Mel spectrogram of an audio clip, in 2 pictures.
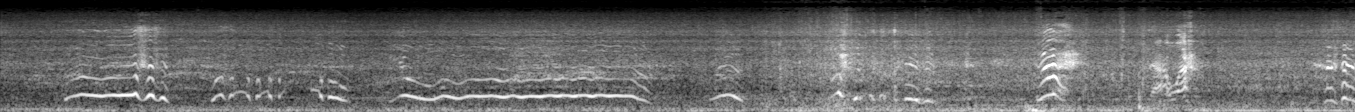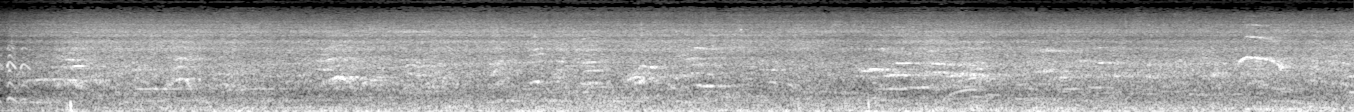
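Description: Riding down an enclosed water-slide tube: water swishes under the rider, who lets out long wavering cries and a few rising whoops. About halfway through, a loud steady rush of running water takes over, with faint voices in it.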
